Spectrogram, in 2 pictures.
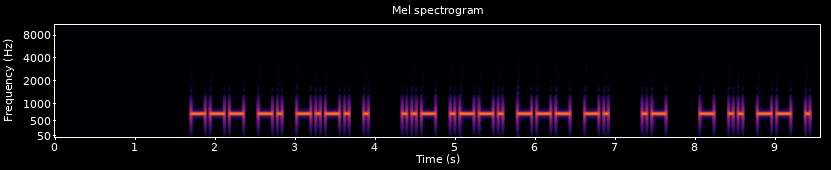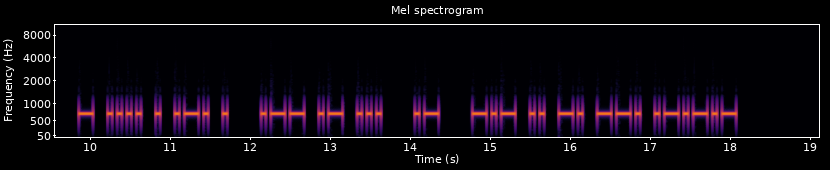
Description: Morse code, heard as a keyed tone, about 20 wpm, 700 Hz. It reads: ONCE UPON A TIME THERE WAS A KING.
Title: Sentences with 7-Word Phrases - Spoken Beginning - 20wpm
